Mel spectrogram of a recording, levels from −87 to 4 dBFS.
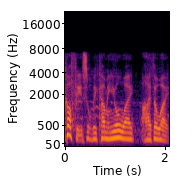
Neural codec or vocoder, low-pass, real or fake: none; 7.2 kHz; real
